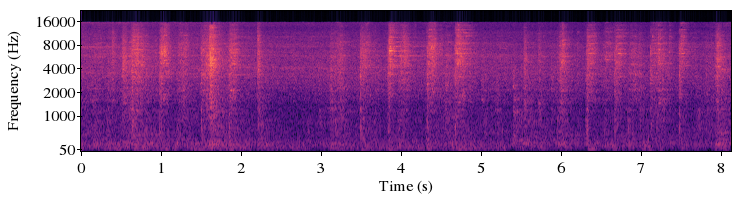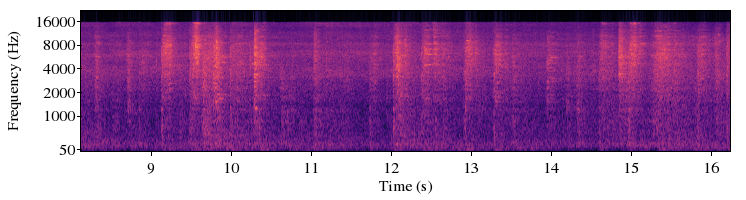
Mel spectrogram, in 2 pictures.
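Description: A freight train rumbles along the tracks.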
